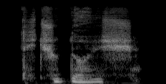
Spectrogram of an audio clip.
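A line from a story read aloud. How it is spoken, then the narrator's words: Whispered. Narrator (Russian): прошептала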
